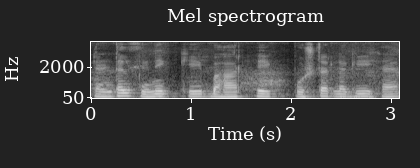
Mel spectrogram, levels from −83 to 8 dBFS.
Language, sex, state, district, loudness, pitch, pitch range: Hindi, male, Chhattisgarh, Raipur, -17 LUFS, 130 Hz, 125-135 Hz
